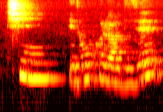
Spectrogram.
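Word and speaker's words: qing: je vous en prie qui est écrite Q I N G et qui se prononce chin.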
